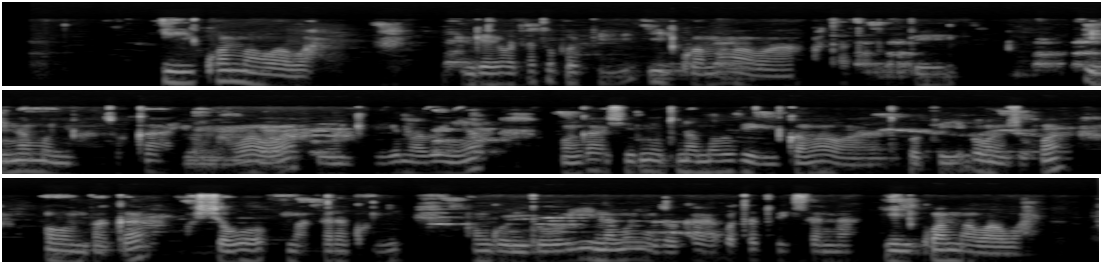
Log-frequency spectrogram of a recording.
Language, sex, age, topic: Oshiwambo, male, 18-24, agriculture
